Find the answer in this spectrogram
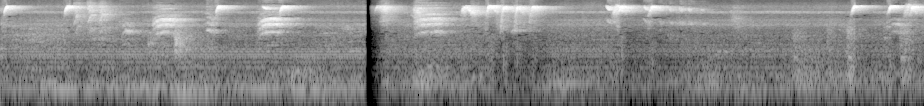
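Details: Siri-siri kecil singing actively for songbird tutoring: clusters of thin high chirps and short rich trills, broken by a brief silent gap, then more bursts of piercing notes.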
